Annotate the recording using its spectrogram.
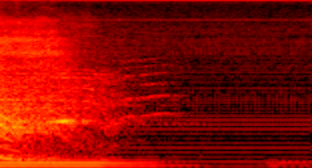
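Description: The tail of a long shout from a congregation and preacher, the voice sliding down in pitch and dying away within the first half-second, with low held music notes stopping about a second in. After that there is only a faint steady electrical hum.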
